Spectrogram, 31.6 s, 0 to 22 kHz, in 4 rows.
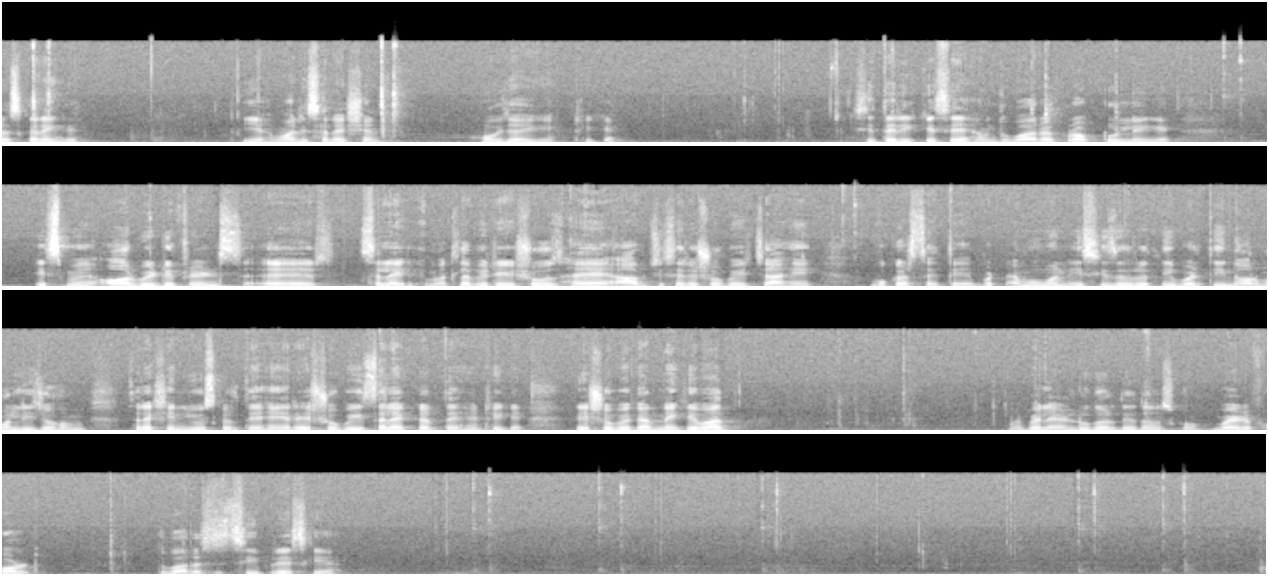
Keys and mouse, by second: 4.9 ctrl+z, 7.6 click, 11.4 click, 18.2 click, 22.9 v, 24.4 c, 26.6 click, 29.5 c, 30.4-31.6 drag.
